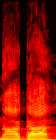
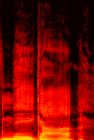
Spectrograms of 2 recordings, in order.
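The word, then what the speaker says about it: 那个: the word you know they were probably saying naga not nag naga yeah instead of nega you know so basically it's the way you were pronouncing naga and it's like dude that's a whole different word in chinese what are you talking about it's a tonal language god that was my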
